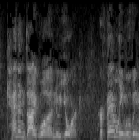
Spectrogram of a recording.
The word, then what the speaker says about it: Canandaigua: She was raised in, I believe it is pronounced, Canandaigua, New York, her family moving there not long after she was born.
